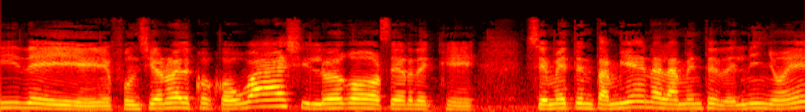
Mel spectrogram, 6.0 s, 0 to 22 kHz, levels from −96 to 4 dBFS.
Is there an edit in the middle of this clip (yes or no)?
yes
